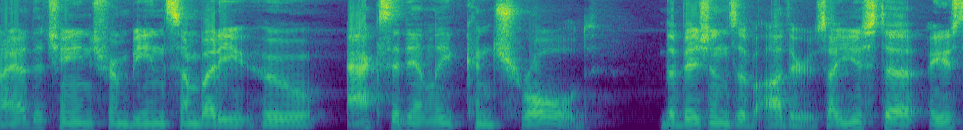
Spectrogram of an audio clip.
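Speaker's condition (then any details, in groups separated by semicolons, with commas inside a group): No condition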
